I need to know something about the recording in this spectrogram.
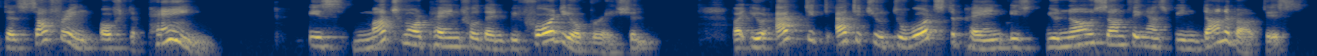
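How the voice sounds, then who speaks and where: A woman whose first language is Swiss German gives a Buddhist teaching in a gentle manner, often restarting and searching for words. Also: medium pitch, animated, a little slow. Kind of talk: Dharma teaching talk. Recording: echoey room.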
